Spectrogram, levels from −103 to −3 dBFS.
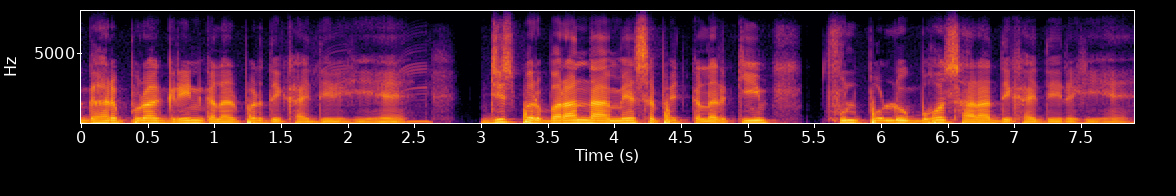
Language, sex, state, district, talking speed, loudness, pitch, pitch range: Hindi, male, Arunachal Pradesh, Lower Dibang Valley, 180 wpm, -20 LUFS, 135 Hz, 110-150 Hz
